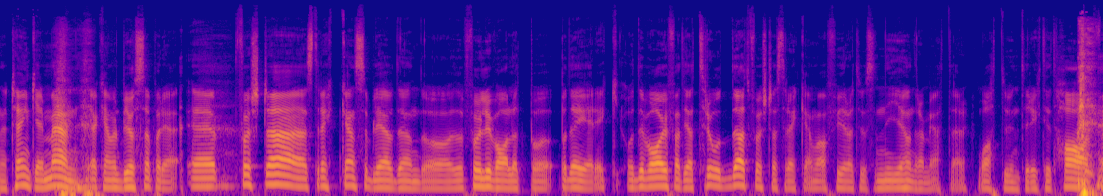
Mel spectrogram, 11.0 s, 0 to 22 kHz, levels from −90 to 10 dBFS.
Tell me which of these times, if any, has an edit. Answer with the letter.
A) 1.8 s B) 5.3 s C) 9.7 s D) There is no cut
C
